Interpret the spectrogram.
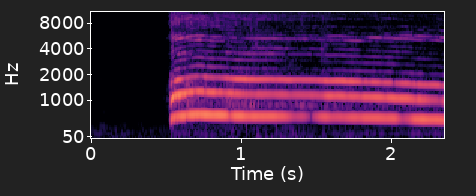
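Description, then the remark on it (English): After a brief silence, a dog lets out one long, loud howling moan, its pitch holding steady and then sagging slightly as it drags on. “Her howling moan sounds crazy.”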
